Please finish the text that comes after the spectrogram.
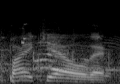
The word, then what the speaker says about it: Piquiel: Il glisse à l'oreille que ça se prononce Piquiel, le numéro 21, Piquiel.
